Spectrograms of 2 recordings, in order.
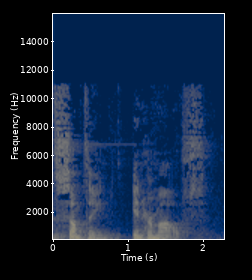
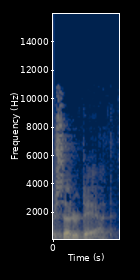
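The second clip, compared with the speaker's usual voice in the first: ordinary delivery, nothing marked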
